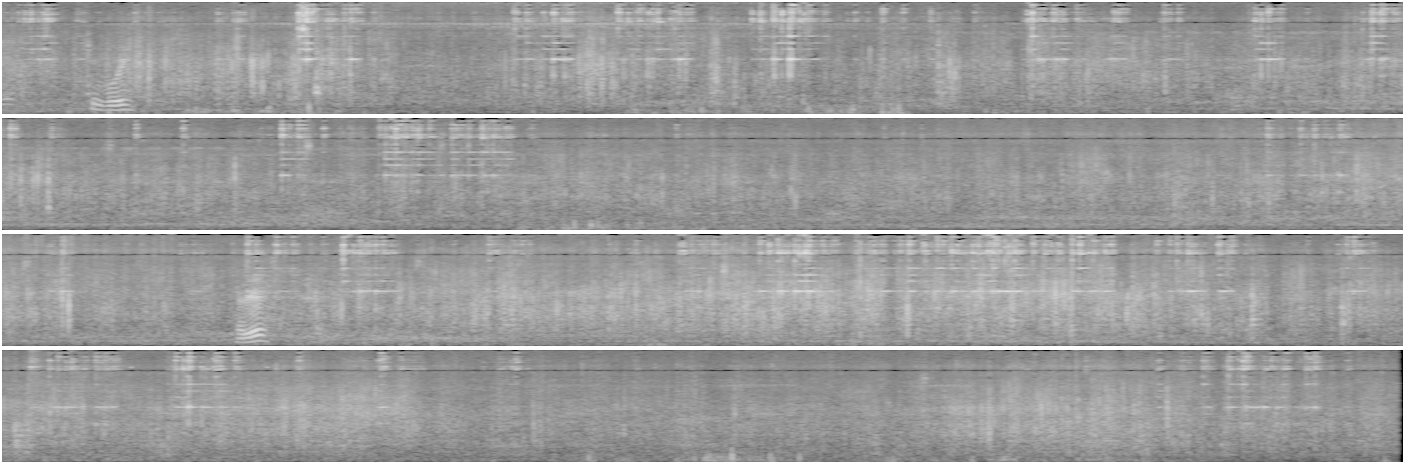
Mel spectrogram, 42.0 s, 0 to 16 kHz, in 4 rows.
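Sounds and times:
bike chain and frame rattling: 0:00.0 - 0:42.0.

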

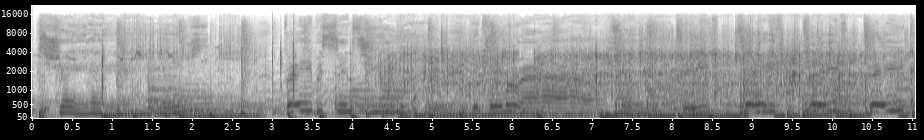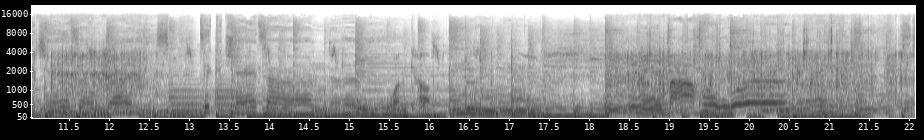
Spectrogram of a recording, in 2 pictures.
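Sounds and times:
background music: 0:00.0 - 0:22.0
coffee grinder crushing beans: 0:00.1 - 0:13.2, 0:17.9 - 0:22.0.

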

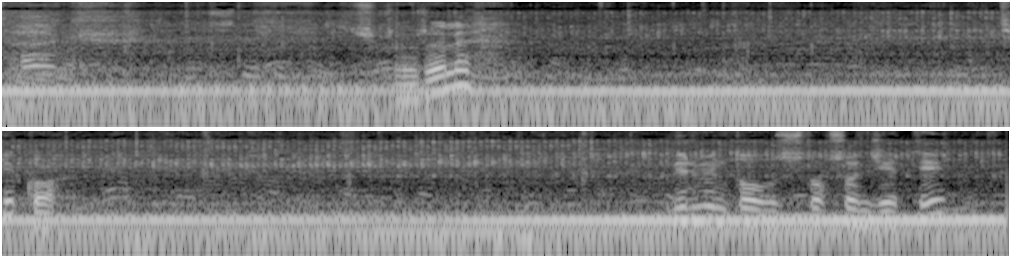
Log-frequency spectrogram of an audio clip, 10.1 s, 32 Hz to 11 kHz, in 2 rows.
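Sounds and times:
engine idling hum: 0:00.0 - 0:10.0.

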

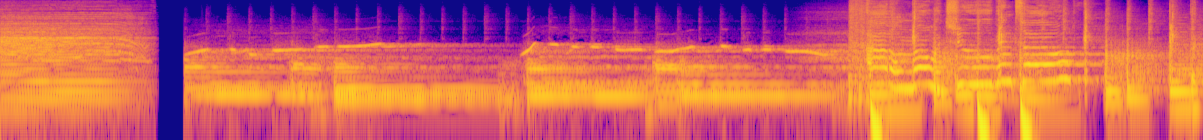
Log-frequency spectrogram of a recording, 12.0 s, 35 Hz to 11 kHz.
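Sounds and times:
high whistled melody: 0:01.8 - 0:09.0.

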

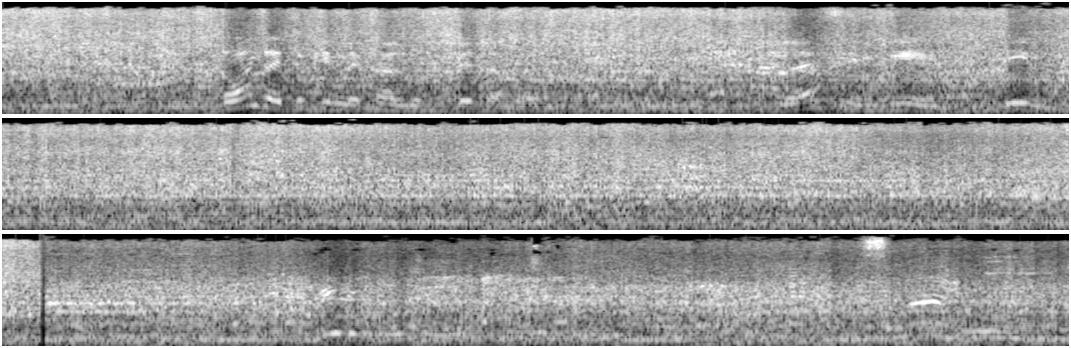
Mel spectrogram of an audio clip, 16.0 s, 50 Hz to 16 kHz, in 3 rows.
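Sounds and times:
many voices talking: 0:00.0 - 0:16.0
steady hum: 0:00.0 - 0:16.0.

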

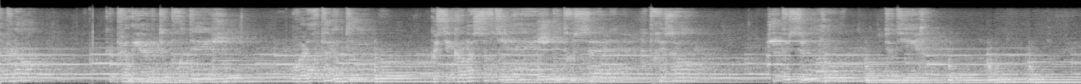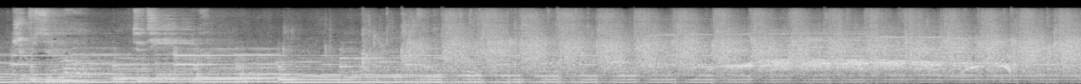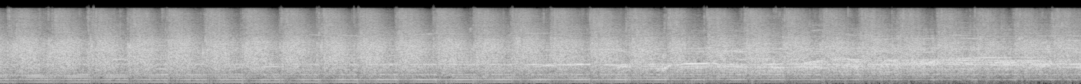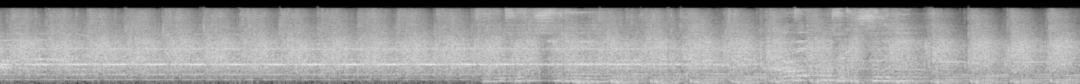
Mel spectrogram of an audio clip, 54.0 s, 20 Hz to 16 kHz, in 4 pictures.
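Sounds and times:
band playing: 0:00.0 - 0:54.0
held keyboard chords: 0:00.0 - 0:54.0
audience clapping in time: 0:17.0 - 0:54.0.

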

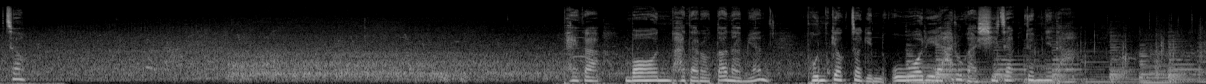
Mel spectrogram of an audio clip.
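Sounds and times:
boat engine and rushing water: 0:00.0 - 0:09.1.

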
